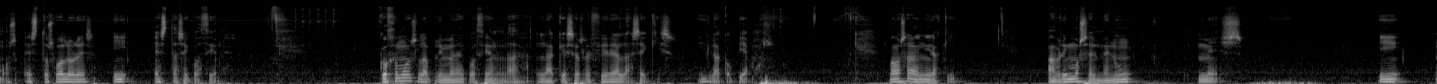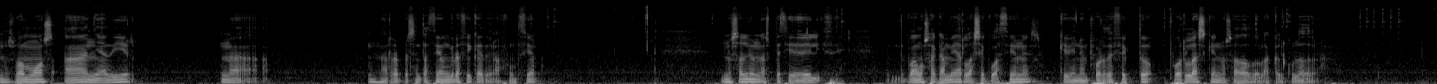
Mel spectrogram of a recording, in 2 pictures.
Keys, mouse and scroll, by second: 3.2 click, 4.0 right click, 6.4 click, 8.1 click, 11.7 shift+a, 20.1 click, 23.0 click, 25.5 ctrl+v, 26.3 click, 27.5 click, 28.2 click.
